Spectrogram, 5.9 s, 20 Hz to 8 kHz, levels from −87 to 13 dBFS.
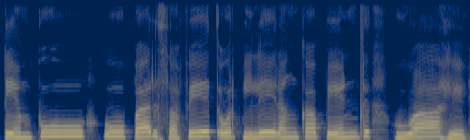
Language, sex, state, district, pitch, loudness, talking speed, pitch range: Hindi, female, Rajasthan, Churu, 250 Hz, -22 LUFS, 100 wpm, 235-275 Hz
